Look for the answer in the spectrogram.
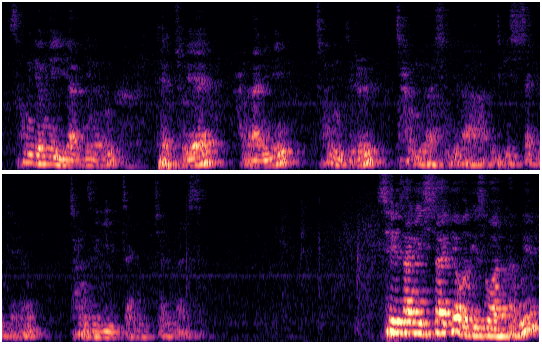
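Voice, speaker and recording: A male pastor giving a lively sermon to students in a school chapel, often asking them questions. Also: medium pitch, slight background noise. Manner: lively, asks the audience questions. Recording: echoey hall from far off.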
